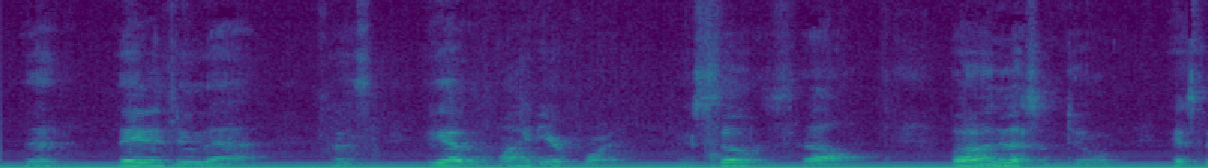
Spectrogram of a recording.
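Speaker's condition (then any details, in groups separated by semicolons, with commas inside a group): ALS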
